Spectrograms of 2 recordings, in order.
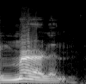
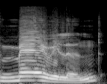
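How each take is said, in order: First: The name is squeezed into a local-style form. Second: The name is said fully, in standard form.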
